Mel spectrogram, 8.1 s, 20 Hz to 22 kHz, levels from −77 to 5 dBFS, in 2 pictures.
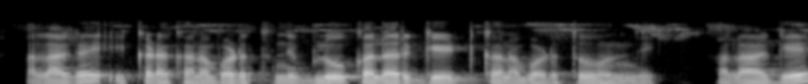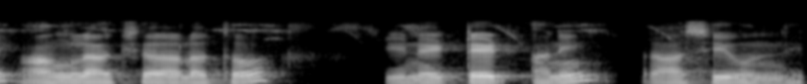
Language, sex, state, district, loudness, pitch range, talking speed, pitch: Telugu, male, Telangana, Mahabubabad, -18 LUFS, 120-135 Hz, 110 wpm, 130 Hz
